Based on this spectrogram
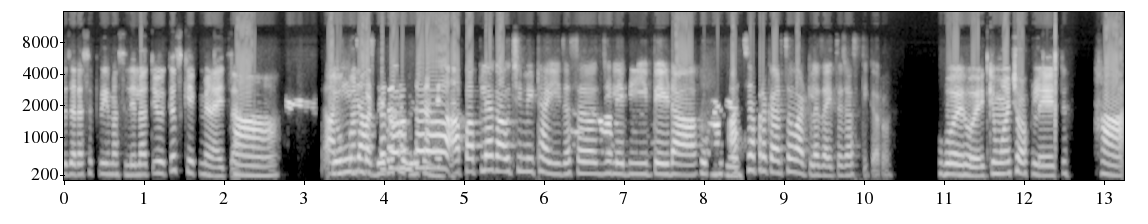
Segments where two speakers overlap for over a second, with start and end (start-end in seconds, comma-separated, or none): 3.4-5.0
